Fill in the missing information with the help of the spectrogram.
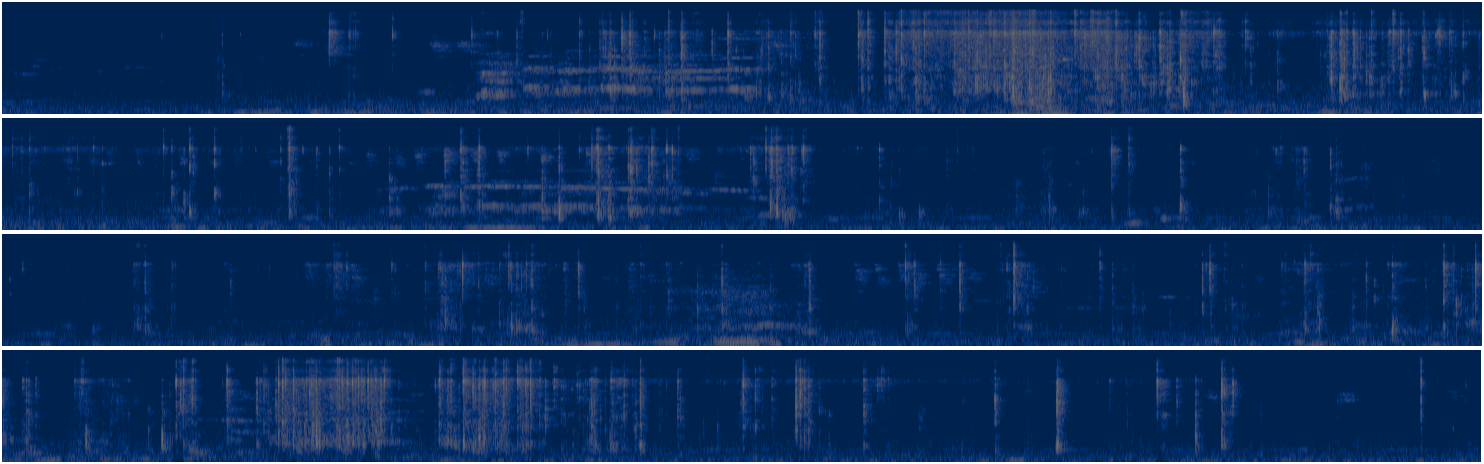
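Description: Plastic snack packets crinkling and rustling as they are handled, louder in a few bursts. A rooster crows in the background twice, each call arching up and down in pitch for about two seconds.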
